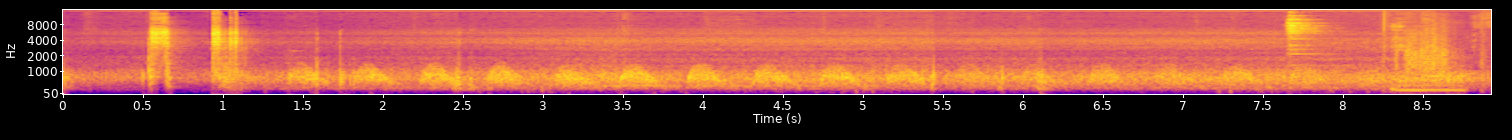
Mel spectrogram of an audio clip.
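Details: Home fetal Doppler on a 35-year-old woman 18 weeks pregnant with her first child, a boy, no fetal movement felt yet: rapid, regular whooshing fetal heartbeat at about 145 beats a minute.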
